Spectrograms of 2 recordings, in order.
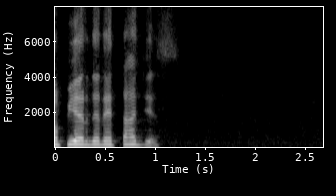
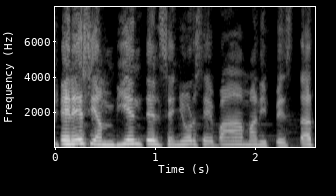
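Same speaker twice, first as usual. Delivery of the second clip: louder, rising preacher's build; fervent preaching; 4 dB louder than usual. Acted. Pastor rousing the church to seek the Spirit, fervent preaching. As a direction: preach it with growing fire to the church.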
